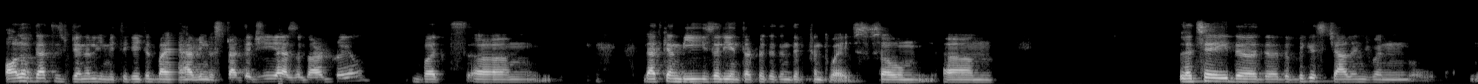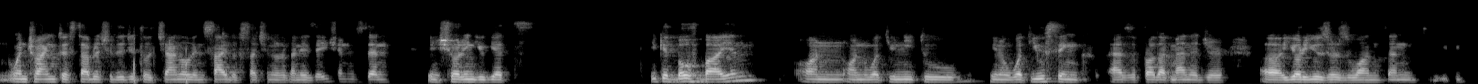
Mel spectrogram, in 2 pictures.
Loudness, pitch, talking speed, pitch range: -23 LUFS, 120 Hz, 150 wpm, 115-130 Hz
